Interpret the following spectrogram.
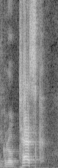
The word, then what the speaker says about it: grotesque: the word for today is grotesque with the second syllable being uh being stressed here so best of luck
